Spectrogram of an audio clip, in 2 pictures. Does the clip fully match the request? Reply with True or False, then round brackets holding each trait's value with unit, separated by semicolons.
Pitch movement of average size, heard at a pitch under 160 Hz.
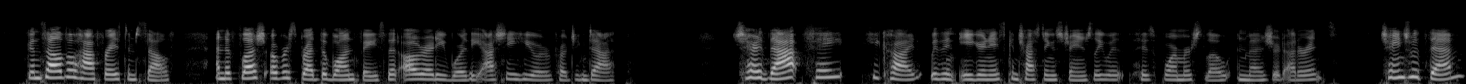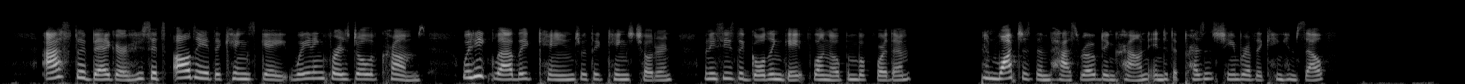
False (3.3 semitones; 230 Hz)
